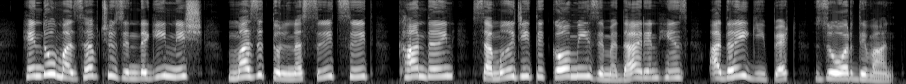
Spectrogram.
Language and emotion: Kashmiri, neutral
